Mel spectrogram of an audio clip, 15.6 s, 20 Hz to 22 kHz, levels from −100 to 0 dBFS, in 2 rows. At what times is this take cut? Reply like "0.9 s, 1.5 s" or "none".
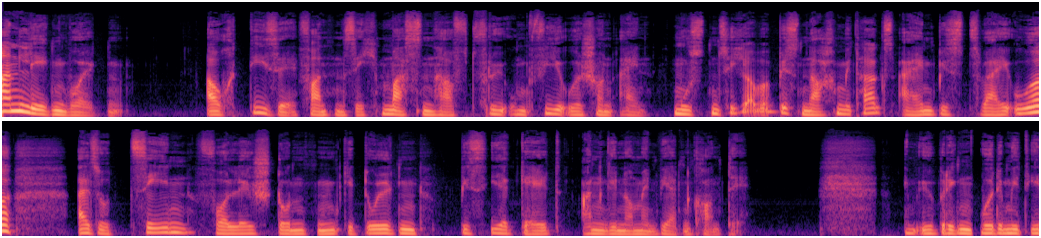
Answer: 4.9 s, 14.5 s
